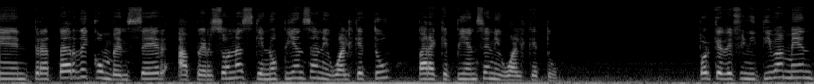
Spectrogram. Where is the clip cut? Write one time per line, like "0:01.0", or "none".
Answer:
none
